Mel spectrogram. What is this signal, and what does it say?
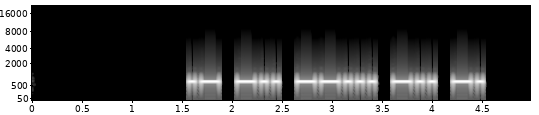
Morse code, heard as a keyed tone, about 21 wpm, 700 Hz. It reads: AD7DN
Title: Speed Racing - USA 2x2 Call Signs 17wpm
